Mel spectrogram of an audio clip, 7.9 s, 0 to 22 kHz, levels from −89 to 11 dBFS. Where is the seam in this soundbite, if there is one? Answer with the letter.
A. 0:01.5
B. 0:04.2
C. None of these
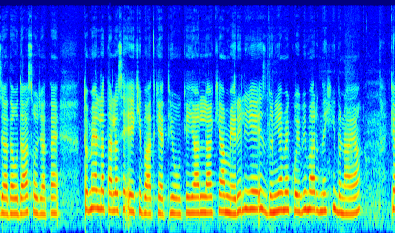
C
